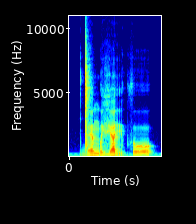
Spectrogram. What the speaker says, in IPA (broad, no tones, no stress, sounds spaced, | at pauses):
ɡ͡ǀ ɛ ŋʷ e vʲ a rʲ ɯ kʷ θ oː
